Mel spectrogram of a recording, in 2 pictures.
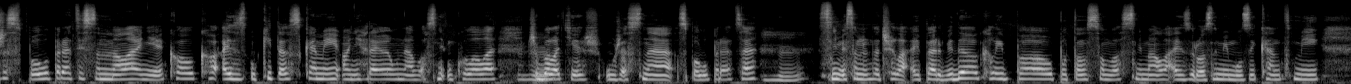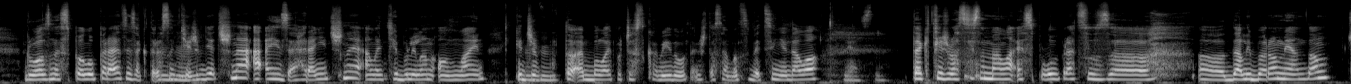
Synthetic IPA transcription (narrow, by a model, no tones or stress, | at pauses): ʒɛspɔlupɾaːt͡sisɔmːalajɲɪɛkʰɔlkʰɔʔajzukit̪ɛskamiʔɔɲiɦɾajjuːnaʋlasɲɛʔukulɛlɛt͡ʃɔbɔlacɪɛʒuːʒasnaːspɔlupɾaːt͡sasɲimisɔmnat̪at͡ʃilaʔajpaːɾʋid̪ɛɔklipɔʊpɔt̪ɔmsɔmʋlasɲɛmalaʔajzɾʊɔznimimuzikant̪miɾʊɔznɛspɔlupɾaːt͡sɛzakt̪ɔɾɛːsɔmcɪɛʒʋɟat͡ʃnaːʔaʔajzaɦɾaɲit͡ʃnɛːʔalɛt̪ɪɛbɔlilɛnʔɔnlajn | kɛɟʒɛt̪ɔbɔlajpɔt͡ʃaskɔʋid̪ut̪aɡʒɛ̥t̪ɔsamɔd͡zʋɛt͡siɲɛd̪alɔ | t̪akcɪɛʒʋlˠasɲɛsɔmːalaʔajspɔlupɾaːt͡suz | d̪alibɔɾɔmjand̪ɔm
